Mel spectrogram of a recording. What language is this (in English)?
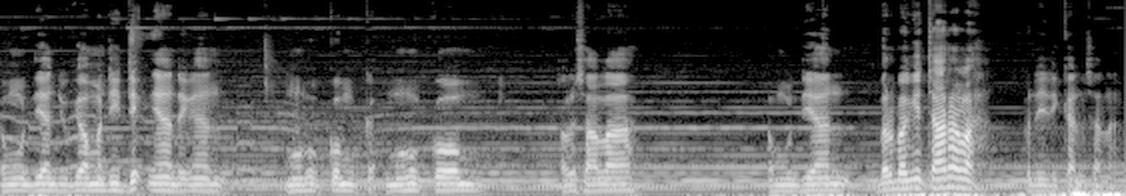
Indonesian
